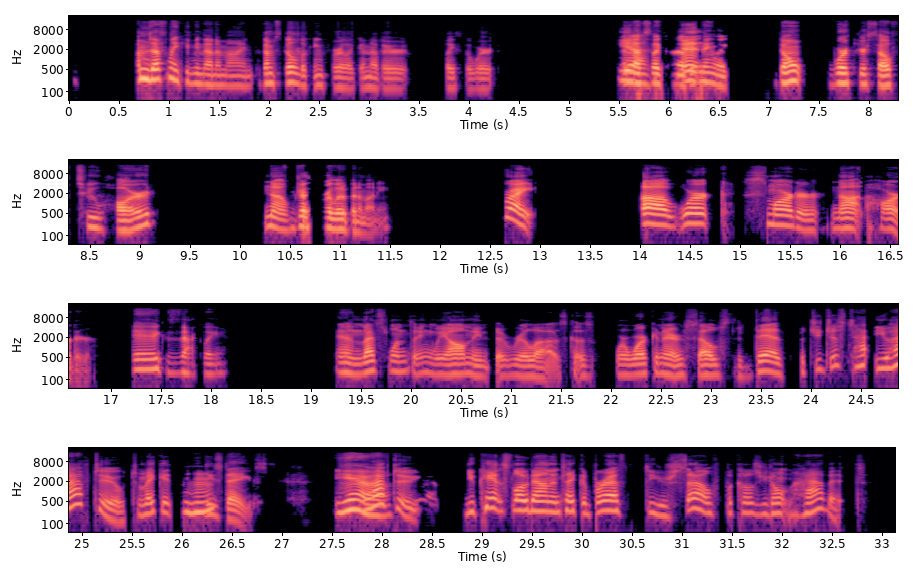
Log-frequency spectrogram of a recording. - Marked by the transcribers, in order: other background noise; background speech
- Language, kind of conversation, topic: English, unstructured, What experiences have taught you the most about managing money?
- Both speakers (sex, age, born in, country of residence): female, 20-24, United States, United States; female, 55-59, United States, United States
